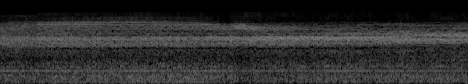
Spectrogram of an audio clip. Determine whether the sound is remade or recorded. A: recorded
